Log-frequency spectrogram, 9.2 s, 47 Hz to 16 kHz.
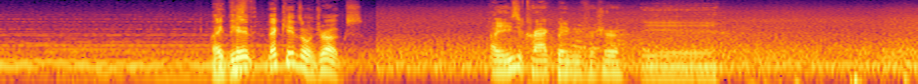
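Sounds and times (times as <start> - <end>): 
speech: 2.1 - 3.7, 4.9 - 7.3
ocean waves: 3.8 - 9.1.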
